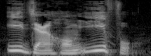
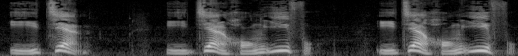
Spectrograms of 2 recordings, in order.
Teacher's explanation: It should be 一件, 一件红衣服, 一件红衣服, because when you have the character 一, when it comes before a fourth tone, it changes to a second tone. · Shown in: second take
